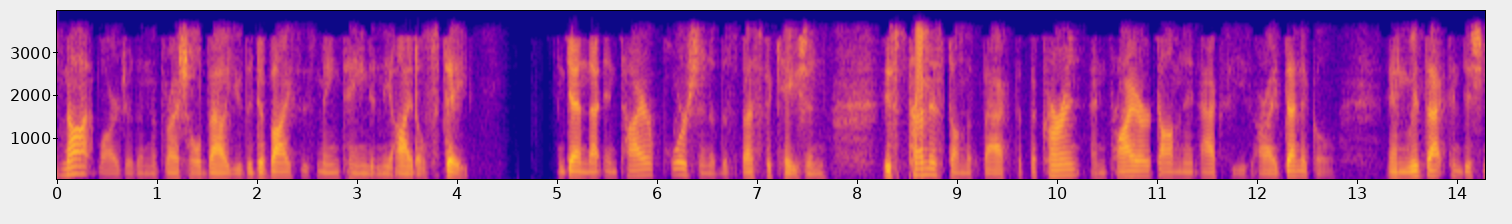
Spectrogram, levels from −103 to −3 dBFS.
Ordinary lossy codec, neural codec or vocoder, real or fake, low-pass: AAC, 32 kbps; none; real; 3.6 kHz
